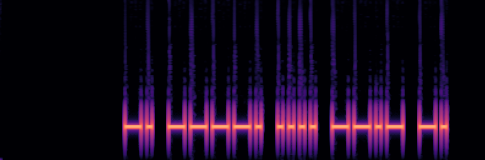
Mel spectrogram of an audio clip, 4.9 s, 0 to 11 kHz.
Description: Morse code, heard as a keyed tone, about 22 wpm, 700 Hz. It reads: N9HQN
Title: USA Call Signs - 5 Characters - 3x Character Spacing - 22wpm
